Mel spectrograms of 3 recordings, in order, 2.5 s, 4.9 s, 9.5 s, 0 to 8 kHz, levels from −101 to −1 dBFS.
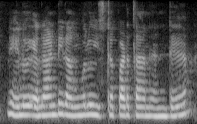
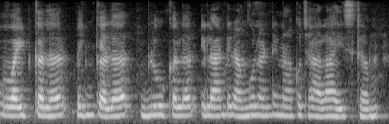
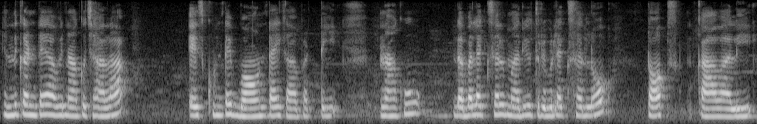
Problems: none marked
